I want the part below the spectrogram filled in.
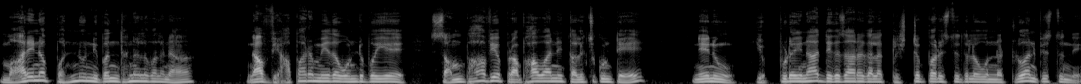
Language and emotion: Telugu, fearful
